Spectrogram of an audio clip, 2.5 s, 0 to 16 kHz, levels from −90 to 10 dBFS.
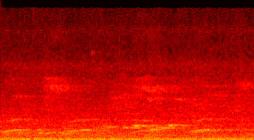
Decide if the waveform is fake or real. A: fake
